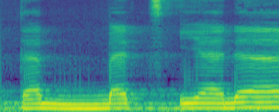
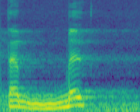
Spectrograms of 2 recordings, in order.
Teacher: huruf ta sukun, maka keluarkan anginnya.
